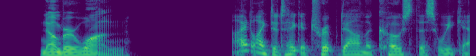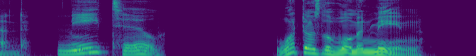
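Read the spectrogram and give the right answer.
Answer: She would also like to take a trip down the coast this weekend.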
